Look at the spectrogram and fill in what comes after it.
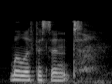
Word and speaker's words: Maleficent: Is that the way you say it? – Maleficent. – Maleficent. Thank you. That is part of the way I pronounced it as a kid. – Yes, so probably because you read it and never had anybody speak it to you.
